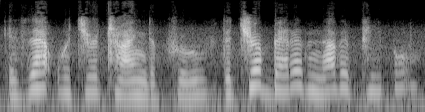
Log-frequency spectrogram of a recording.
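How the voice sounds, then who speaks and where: A woman's voice: mid-range voice, brisk, sharp tone, natural voice. An actress playing an earnest, troubled young girlfriend in a 1950s radio drama, speaking hesitantly. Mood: hurt, anxious. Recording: muffled 1950s radio broadcast, faint noise.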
